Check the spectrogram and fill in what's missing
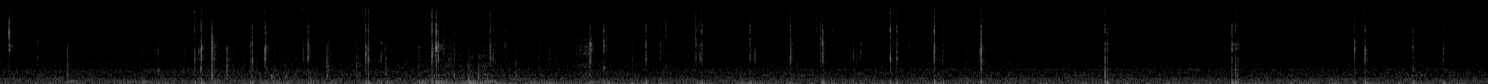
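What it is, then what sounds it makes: Bar of soap being carved. A hand-held, hollowed cream bar of soap is carved with a craft knife scraping inside the recess, with shavings below. It makes a steady run of crisp, bright cutting clicks over a low, steady hum.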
